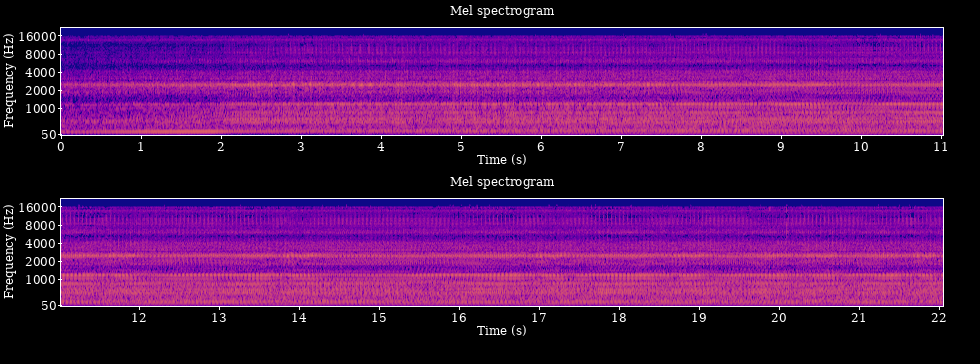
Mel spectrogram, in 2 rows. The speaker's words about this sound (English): So the CPU fan on this iMac can go between 1200 and 3600 RPM, depending on the temperature of the CPU.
